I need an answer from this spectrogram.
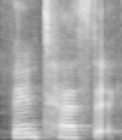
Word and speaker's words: fantastic: On ne dira pas It is really fantastic ou fantastic, mais fantastic. It is fantastic. La deuxième syllabe est prononcée plus forte que les autres.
